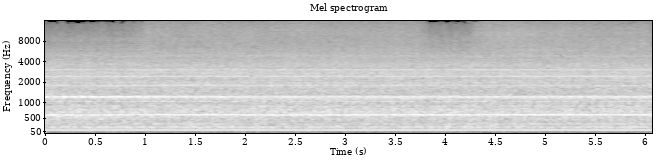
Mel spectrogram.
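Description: An abrasive pad rubs against a spinning metal part.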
